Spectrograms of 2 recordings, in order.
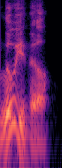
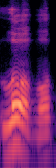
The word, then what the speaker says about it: Louisville: is in Kentucky, and I was saying Louisville. Yeah. And I was, you know, that's blasphemous. You cannot say it like that. It is Louisville, but if you're actually from Kentucky, it's it's even slurred and more. It's like you got peanut butter and marbles in your mouth.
